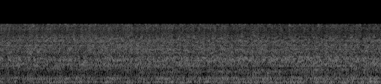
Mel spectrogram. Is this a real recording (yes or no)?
no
